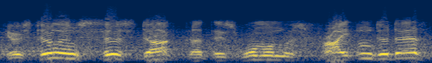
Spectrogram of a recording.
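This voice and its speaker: Highish-voiced, skeptical police lieutenant. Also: male voice, animated, fairly quick. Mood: probing, firm. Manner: authoritative, dismissive. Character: brisk, skeptical American police lieutenant in charge. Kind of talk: 1930s radio drama acting. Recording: dull, noisy old radio broadcast recording.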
